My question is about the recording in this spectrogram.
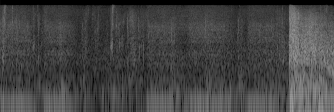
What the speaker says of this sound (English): Take a shot with our sniper.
